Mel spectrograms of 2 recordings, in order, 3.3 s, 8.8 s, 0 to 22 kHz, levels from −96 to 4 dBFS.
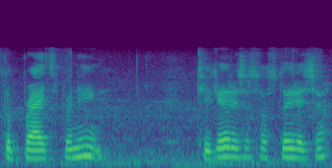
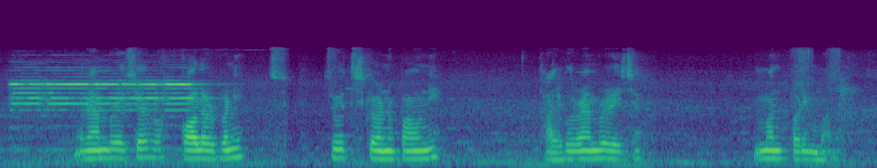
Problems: constant background noise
